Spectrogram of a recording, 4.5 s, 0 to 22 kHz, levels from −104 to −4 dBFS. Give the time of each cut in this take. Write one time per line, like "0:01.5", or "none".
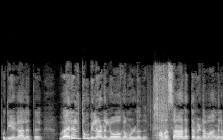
0:03.0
